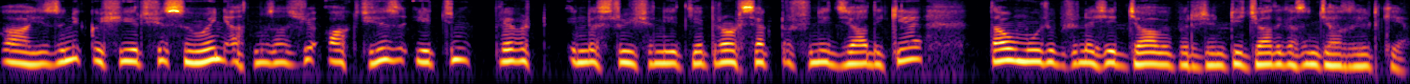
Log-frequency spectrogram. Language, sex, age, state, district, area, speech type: Kashmiri, male, 18-30, Jammu and Kashmir, Anantnag, rural, spontaneous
